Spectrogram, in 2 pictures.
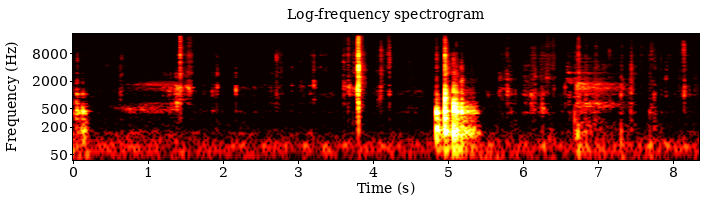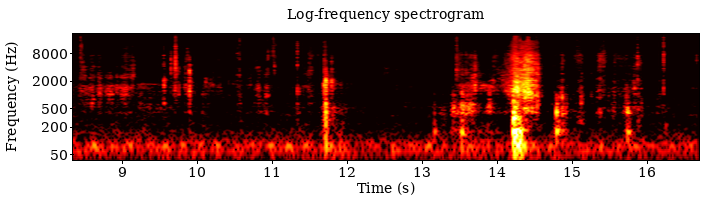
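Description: Scissors snip paper for a collage in a few short, crisp cuts, with one louder burst early and another near the end, set among quiet paper rustling and handling.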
